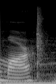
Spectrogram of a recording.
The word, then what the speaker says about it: Maher: Uh, Bill Bill Maher Maher or Murr Murr. How you pronounce this shit? Bill Mar.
